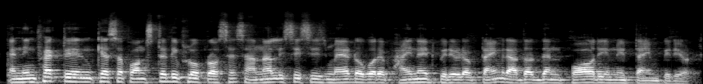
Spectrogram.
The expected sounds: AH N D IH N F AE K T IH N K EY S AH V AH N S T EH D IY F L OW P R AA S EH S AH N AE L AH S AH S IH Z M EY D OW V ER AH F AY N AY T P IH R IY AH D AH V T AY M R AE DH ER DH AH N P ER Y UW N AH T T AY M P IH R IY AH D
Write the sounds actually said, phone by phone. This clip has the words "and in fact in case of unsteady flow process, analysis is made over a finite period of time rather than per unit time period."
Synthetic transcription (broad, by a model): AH N D IH N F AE K T IH N K EY S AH P AH N S T EH D IY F L OW P R AA S EH S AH N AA L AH S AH S IH Z M EY D OW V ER AH P AY N AY T P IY R IY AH D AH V T AY M R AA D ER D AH N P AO Y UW N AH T T AY M P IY R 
